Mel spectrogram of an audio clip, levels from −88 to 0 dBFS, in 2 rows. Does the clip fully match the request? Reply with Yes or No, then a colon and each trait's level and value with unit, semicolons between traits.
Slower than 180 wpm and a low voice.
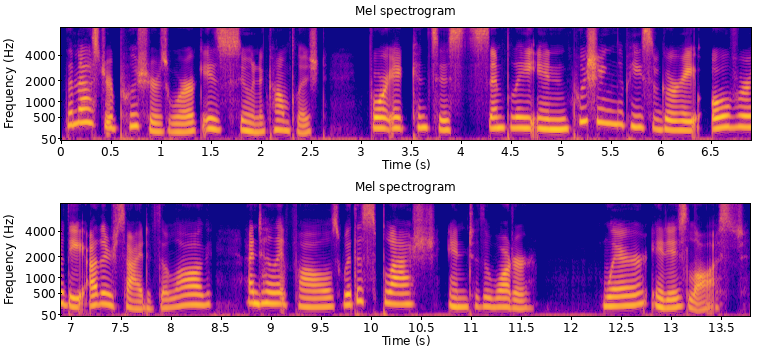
No: average, 160 wpm; high, 225 Hz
